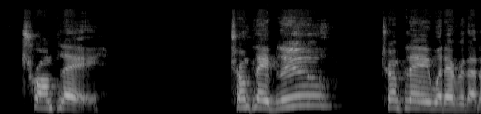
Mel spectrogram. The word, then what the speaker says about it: trompe: It's pronounced trompe.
